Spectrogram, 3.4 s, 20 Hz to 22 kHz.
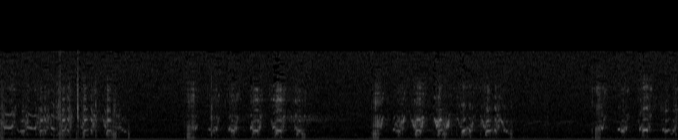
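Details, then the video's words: Estonian black storks during a nest change and feeding on 24 May 2019 at 15:15. Rapid grating, chattering pulses come in three quick bursts, scratchy and squeaky throughout. "Estonian Black Storks - Change and feeding"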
